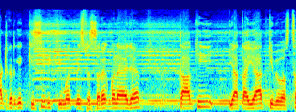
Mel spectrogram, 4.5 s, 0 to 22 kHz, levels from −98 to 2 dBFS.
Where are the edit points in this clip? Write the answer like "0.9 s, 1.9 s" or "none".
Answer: none

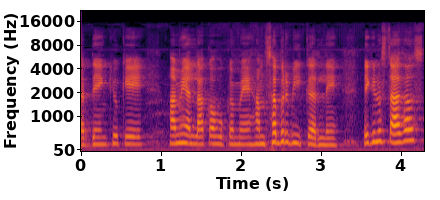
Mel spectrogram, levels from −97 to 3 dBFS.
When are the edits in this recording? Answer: none

